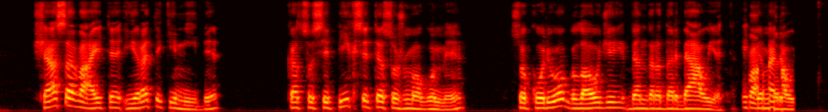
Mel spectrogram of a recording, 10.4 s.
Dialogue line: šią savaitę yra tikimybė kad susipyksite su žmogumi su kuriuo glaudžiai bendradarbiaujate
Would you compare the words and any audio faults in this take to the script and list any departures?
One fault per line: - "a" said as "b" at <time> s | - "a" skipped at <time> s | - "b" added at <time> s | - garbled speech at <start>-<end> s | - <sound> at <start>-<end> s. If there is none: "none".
- garbled speech at 9.3-9.9 s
